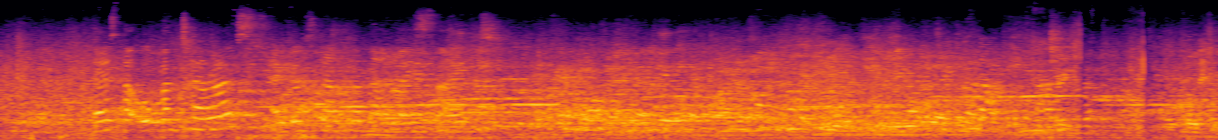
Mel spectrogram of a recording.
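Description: A crowd of men and women chatter nearby in a large echoing hall.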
